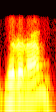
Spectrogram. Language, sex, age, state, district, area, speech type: Nepali, male, 60+, West Bengal, Jalpaiguri, urban, conversation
